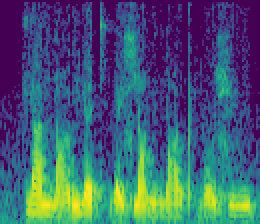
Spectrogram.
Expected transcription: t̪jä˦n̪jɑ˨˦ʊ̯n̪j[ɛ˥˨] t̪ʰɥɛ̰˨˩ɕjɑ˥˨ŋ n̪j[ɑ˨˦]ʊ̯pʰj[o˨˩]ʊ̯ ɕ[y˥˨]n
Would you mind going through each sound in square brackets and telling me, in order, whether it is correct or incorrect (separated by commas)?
correct, correct, incorrect, incorrect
